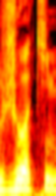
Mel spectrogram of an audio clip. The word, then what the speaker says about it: Joachim: emporté par une apoplexie alors il y à débat sur la prononciation jo h1 du bellay ou joachim du bellay il semblerait qu'à l'époque la prononciation en anjou et hey joe h1 merci d'avoir écouté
